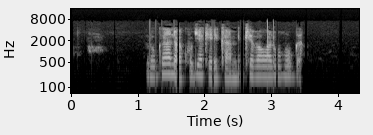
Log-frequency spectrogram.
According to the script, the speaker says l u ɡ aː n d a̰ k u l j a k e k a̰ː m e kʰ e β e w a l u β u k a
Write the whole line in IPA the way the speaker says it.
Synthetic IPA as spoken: l u ɡ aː n d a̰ k u l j a k e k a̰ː m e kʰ e β a w a l u β u ɡ a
